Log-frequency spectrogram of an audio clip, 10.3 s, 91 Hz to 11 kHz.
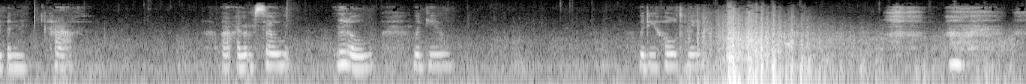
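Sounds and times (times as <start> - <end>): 
speech: 0.0 - 0.8, 2.2 - 4.6, 6.4 - 8.0, 8.8 - 10.0
faint rolling thunder rumbling: 0.0 - 10.2.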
